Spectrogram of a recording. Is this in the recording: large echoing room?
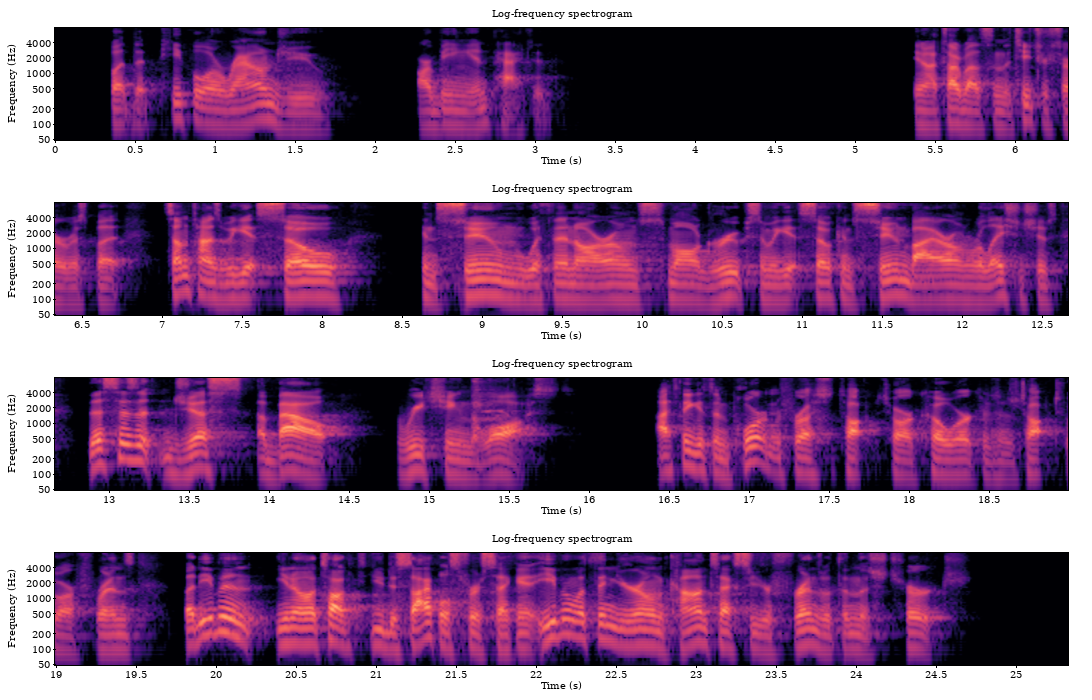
yes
